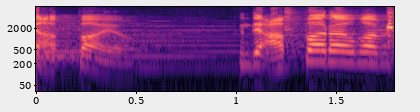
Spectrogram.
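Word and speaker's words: ἀββα: 아바라고 이렇게 적어 놨는데 아빠예요. 알파 베타 베타 알파라고 헬라어가 발음이 아빠예요.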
